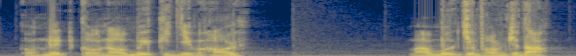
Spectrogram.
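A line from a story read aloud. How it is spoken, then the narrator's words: Loud shout. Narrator (Vietnamese): Hắn quát lớn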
